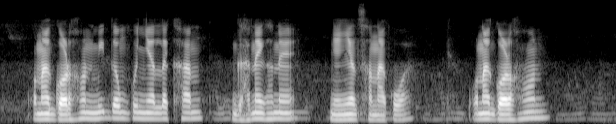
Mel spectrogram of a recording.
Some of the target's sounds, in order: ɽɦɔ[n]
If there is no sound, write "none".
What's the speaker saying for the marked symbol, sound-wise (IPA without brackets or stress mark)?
n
